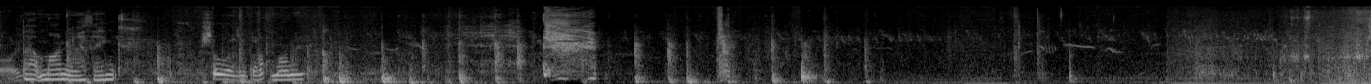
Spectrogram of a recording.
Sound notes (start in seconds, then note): 5.4 Bess coughing; 7.7 item thumping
